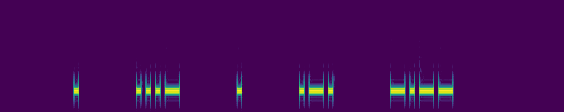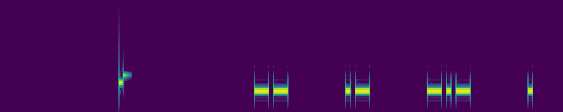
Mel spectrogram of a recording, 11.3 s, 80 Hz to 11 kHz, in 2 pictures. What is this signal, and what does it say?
Morse code, heard as a keyed tone, about 25 wpm, spaced as for 12 wpm, 700 Hz. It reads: EVERY MAKE
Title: 4x Character Spacing - Top 300 Words - 25wpm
